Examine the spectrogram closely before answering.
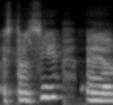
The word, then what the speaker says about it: Streltsí: Ellos van, los Streltsí, porque tiene acento en la I, son agudas, es la palabra aguda, el Strelts en singular.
